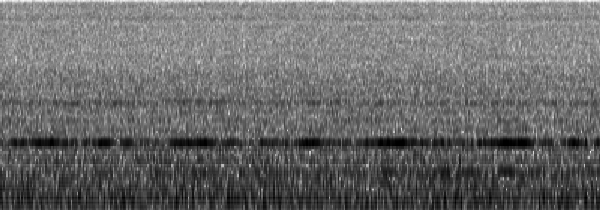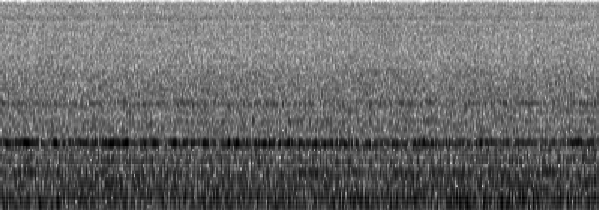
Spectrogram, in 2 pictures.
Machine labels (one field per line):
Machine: fan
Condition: normal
